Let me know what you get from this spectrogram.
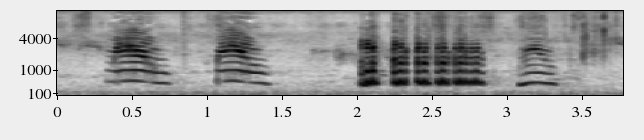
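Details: Domestic cat meowing: two drawn-out, slightly falling meows, then a quick burst of four short, loud meows and one final meow, all with clear tonal quality over a low background hum.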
